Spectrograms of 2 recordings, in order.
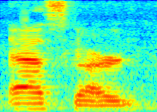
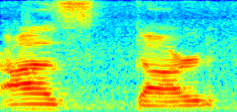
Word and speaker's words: Asgard: and secret palace of asgard that's a funny way of pronouncing it but that's like the only way i can see it's uh or ozgard a-s-g-a-r-d so i mean i know it sounds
